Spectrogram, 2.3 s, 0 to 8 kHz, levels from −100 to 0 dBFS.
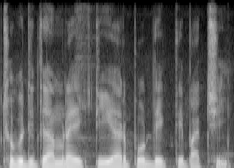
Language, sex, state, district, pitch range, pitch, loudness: Bengali, male, West Bengal, Cooch Behar, 115-125 Hz, 120 Hz, -18 LUFS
